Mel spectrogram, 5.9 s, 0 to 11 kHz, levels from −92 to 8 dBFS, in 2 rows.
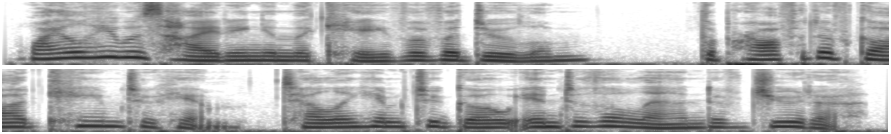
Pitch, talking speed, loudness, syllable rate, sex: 190 Hz, 255 wpm, -17 LUFS, 6.3 syllables/s, female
